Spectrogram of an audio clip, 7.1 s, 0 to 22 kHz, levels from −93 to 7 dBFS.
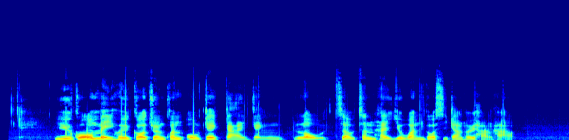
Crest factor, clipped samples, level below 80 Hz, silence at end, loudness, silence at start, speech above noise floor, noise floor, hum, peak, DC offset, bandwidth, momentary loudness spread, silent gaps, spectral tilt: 20 dB; under 0.1%; -76 dBFS; 0.75 s; -26 LUFS; 0.7 s; 42 dB; -68 dBFS; none; -6 dBFS; under 0.1%; 9.4 kHz; 17 LU; none; -6.5 dB/octave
